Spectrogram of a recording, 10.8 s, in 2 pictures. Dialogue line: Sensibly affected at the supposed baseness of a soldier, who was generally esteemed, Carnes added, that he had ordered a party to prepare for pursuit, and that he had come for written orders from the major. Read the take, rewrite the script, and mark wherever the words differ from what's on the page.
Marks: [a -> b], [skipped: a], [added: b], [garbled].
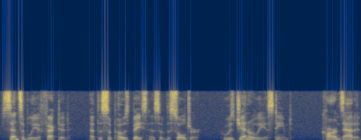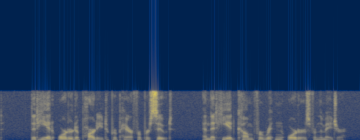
Sensibly affected at the supposed baseness of [a -> the] soldier, who was generally esteemed, Carnes added, that he had ordered a party to prepare for pursuit, and that he had come for written orders from the major.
